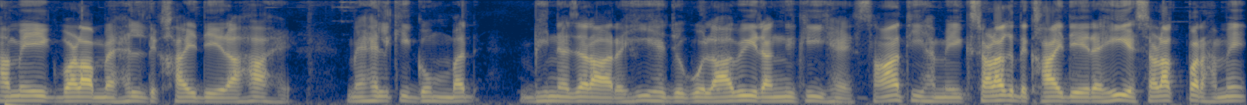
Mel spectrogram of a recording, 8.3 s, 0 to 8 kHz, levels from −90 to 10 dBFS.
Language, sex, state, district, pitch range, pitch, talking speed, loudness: Hindi, male, Chhattisgarh, Bilaspur, 115-130 Hz, 125 Hz, 240 wpm, -20 LUFS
